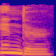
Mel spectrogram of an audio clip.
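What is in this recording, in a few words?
"Hinder", American English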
